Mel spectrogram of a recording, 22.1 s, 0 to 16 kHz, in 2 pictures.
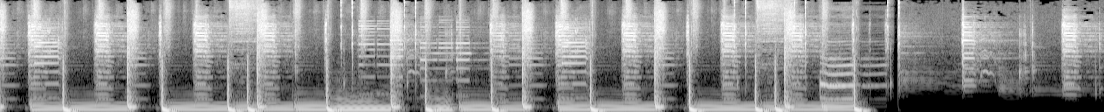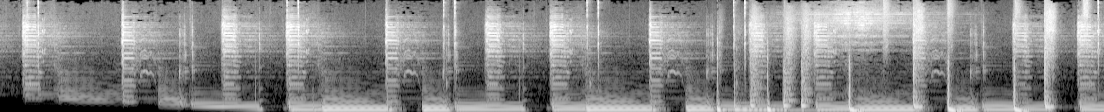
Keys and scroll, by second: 6.1 super+t, 9.4 Return, 10.2 super+j, 12.8 super+t, 19.6 Return, 20.6 super+j.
